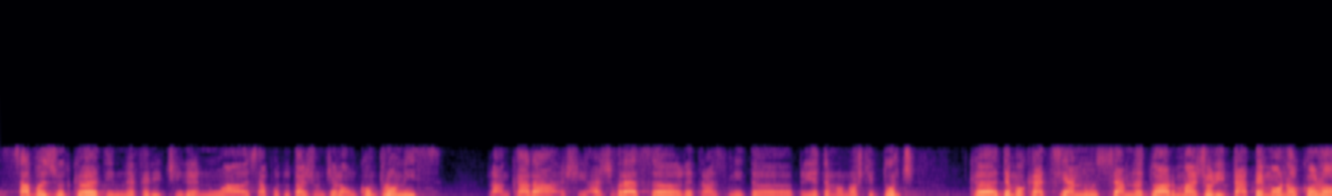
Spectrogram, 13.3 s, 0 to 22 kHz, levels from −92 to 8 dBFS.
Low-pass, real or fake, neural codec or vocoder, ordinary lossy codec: 5.4 kHz; real; none; Opus, 32 kbps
